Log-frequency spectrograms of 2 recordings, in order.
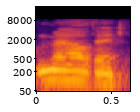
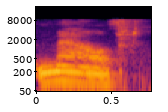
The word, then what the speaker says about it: mouthed: um X lesson but the pronunciation of mouthed is quite soft at the end not mouthed but mouthed mouth mouthed yeah like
